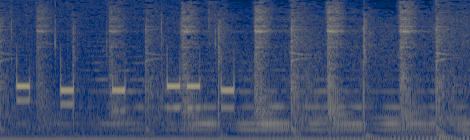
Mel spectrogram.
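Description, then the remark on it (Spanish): A quick series of about six short, clear telephone keypad dialing beeps in an irregular rhythm, each a steady dual-pitched tone, as a call is dialed on a public street telephone, over a soft background of music. “O cuando llovía torrencialmente y tenías que ir al teléfono público de la calle para hacer una llamada.”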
